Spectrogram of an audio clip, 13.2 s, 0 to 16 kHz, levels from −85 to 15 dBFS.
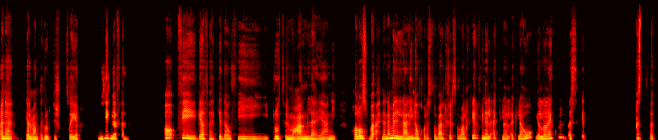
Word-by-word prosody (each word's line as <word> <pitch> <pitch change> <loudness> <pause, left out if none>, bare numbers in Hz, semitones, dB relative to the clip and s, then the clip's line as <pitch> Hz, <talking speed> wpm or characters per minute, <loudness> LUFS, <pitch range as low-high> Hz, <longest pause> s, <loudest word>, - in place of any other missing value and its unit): أنا 220 +1 +5
أتكلّم 215 -1 0
عن 190 -1 +1
تجربتي 200 +2 -5
الشخصيّة، 200 0 -3 0.4
إن 215 - +3
في 265 +4 +4
جَفَا 230 -7 -1 0.7
آه، - - +4
في 275 -5 +3
جَفَا 220 -3 0
كده 200 +2 -4
وفي 195 -3 -5
برود 225 +1 +3
في - - -11
المعاملة، 180 +1 +4
يعني 175 0 -4 0.3
خلاص 240 +2 +5
بقى 205 - +1
إحنا 220 - -4
نعمل 260 +4 +8
اللي 220 -4 +5
علينا 215 +5 +3
وخلاص، 225 +2 -5
صباح 235 +2 -1
الخير 250 +2 -8
صباح 230 -2 -5
الخير، 275 +4 -4
فين 240 -3 +2
الأكل 235 -1 -3
أهو 200 - -4
الأكل 220 0 -7
أهو، 270 - 0
يلّا 215 0 +2
ناكل 280 - -3
بس - - -6
كده. - - -13 1.0
بس 235 - +2 0.2
ف 220 - -4
215 Hz, 180 wpm, -23 LUFS, 195-235 Hz, 1.0 s, نعمل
